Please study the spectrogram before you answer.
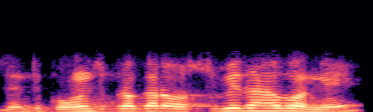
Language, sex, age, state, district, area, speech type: Odia, male, 45-60, Odisha, Nayagarh, rural, conversation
